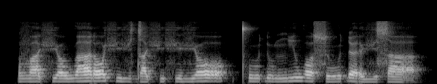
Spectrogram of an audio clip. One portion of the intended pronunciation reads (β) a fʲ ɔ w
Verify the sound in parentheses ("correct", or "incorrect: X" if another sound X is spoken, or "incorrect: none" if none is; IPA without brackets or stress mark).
incorrect: v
